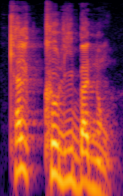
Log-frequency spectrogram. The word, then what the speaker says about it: chalcolibanon: Eh bien, ça vient du nom grec chalcolibanon. Je sais que je le prononce à peu près bien parce que j'ai regardé comment ça se prononçait.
